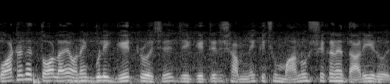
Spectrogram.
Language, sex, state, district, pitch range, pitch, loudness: Bengali, male, West Bengal, Jalpaiguri, 140-165 Hz, 155 Hz, -19 LUFS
